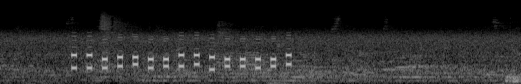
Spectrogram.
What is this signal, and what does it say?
DTMF, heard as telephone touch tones, dialled by machine, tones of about 50 ms. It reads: 66480479#27747#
